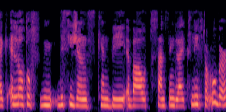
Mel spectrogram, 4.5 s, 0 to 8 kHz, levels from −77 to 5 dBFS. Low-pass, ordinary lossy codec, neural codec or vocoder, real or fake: 7.2 kHz; MP3, 24 kbps; codec, 16 kHz, 2 kbps, X-Codec, WavLM features, trained on Multilingual LibriSpeech; fake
